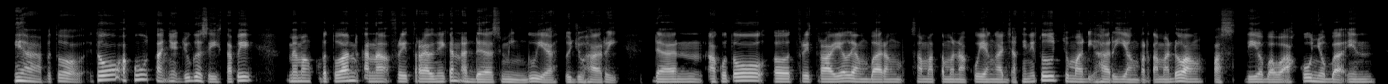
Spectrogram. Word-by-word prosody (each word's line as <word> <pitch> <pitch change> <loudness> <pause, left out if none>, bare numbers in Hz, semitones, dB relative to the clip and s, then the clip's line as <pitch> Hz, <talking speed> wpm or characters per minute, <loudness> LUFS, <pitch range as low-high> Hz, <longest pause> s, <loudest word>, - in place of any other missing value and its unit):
Iya, 155 -7 +2
betul. 140 +2 -3
Itu 210 +3 +3
aku 225 0 0
tanya 155 - 0
juga 160 +4 0
sih 125 -6 -3
tapi 180 +8 +1 0.3
memang 145 0 0
kebetulan 155 +5 +3
karena 135 -3 +2
free 140 -1 0
trial 130 -1 +2
ini 130 - -1
kan 175 -1 +1
ada 120 -4 +1
seminggu 115 +2 -3
ya, 110 -5 0
7 115 +1 -5
hari 110 -1 -2 0.2
dan 125 -1 -1
aku 135 +2 0
tuh, 170 +4 +4 0.3
eee, 130 -1 +4
free 135 -1 -2
trial 125 +2 +3
yang 120 -2 -3
bareng 120 -1 +1
sama 125 -2 -4
temen 115 +1 -4
aku 110 +3 -1
yang 115 -1 0
ngajak 110 0 -4
ini 130 +2 -5
tuh 195 0 +4
cuma 125 -4 -1
di 115 - -6
hari 120 0 -1
yang 110 -1 -4
pertama 115 0 -2
doang. 125 -5 +4
Pas - - -3 0.2
dia 120 0 +1
bawa 115 0 +1
aku 155 - -1
nyobain, 120 -3 -1
125 Hz, 200 wpm, -23 LUFS, 120-145 Hz, 0.3 s, tuh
